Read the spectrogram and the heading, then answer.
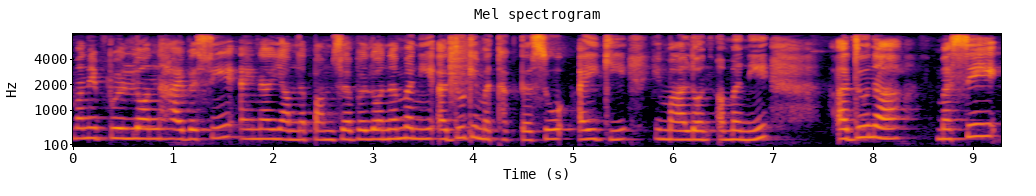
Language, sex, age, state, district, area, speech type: Manipuri, female, 18-30, Manipur, Bishnupur, rural, spontaneous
